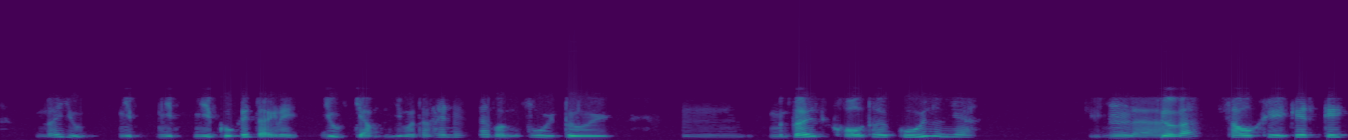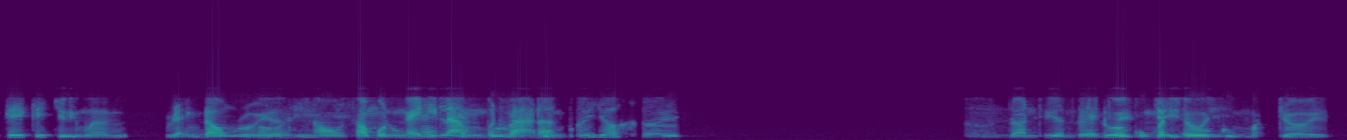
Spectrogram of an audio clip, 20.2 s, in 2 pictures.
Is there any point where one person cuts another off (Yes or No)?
Yes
